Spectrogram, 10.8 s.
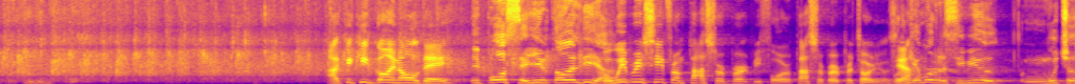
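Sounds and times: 
audience applause: 0.0s - 6.5s
speech: 0.3s - 1.0s, 3.3s - 10.7s.

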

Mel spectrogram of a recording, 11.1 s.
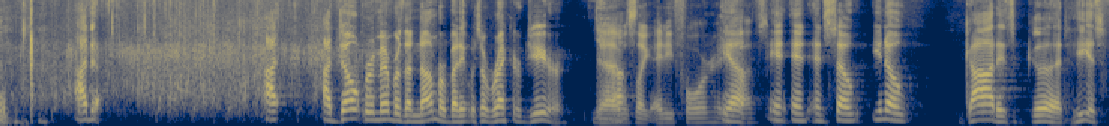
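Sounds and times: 
audience clapping: 0.0s - 4.4s
speech: 0.8s - 1.2s, 2.6s - 11.0s.

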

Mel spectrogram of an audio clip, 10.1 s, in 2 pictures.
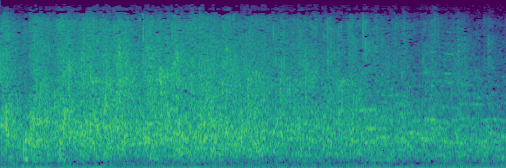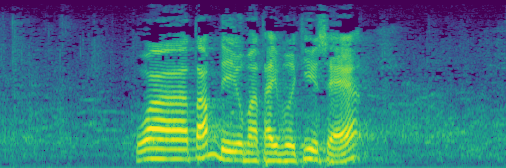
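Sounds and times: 
crowd of children clapping loudly: 0.0s - 5.8s
speech: 6.4s - 8.8s.

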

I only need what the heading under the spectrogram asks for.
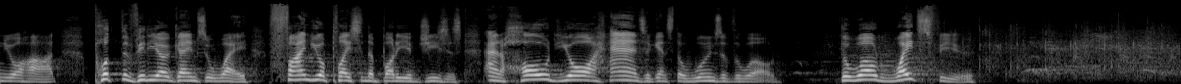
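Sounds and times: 
speech: 0.0s - 10.0s
audience clapping: 8.8s - 11.8s.

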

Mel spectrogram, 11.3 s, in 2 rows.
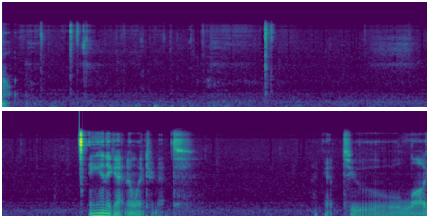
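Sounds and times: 
soft hiss: 0.0s - 11.3s
faint typing on a computer keyboard: 0.5s - 2.8s, 3.5s - 3.7s
speech: 6.8s - 8.2s, 10.0s - 11.3s.

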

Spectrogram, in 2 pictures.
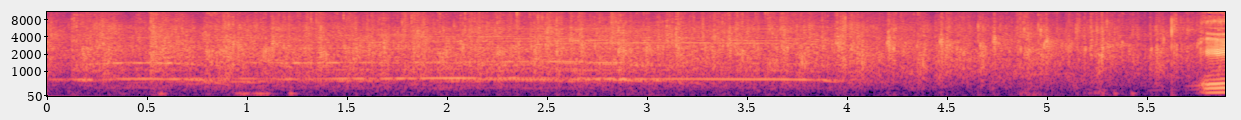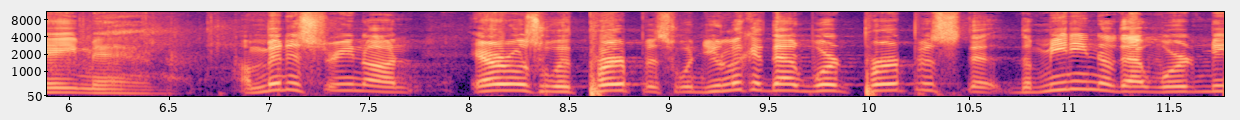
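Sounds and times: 
audience clapping hands: 0.0s - 6.9s
speech: 5.8s - 11.7s.

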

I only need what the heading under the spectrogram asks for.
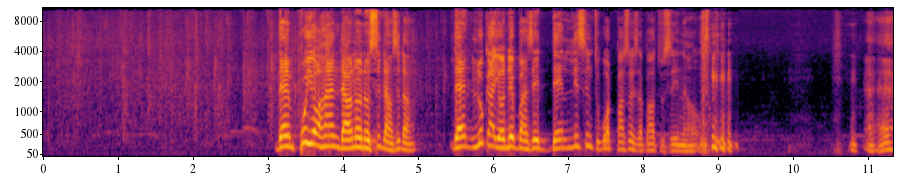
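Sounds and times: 
audience clapping: 0.0s - 6.3s
speech: 3.1s - 9.4s, 10.8s - 11.3s.

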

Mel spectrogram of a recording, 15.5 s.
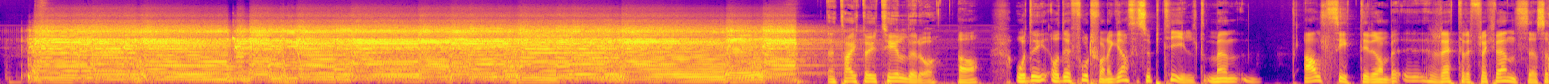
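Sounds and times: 
distorted instrument chords through low-cut and high-cut filter: 0.0s - 9.8s
speech: 8.4s - 15.4s.

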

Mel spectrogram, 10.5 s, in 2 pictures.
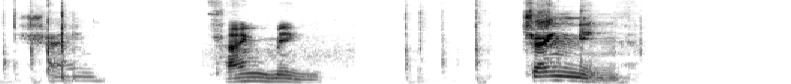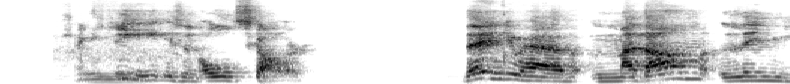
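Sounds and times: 
typing notes on a keyboard: 0.0s - 0.6s, 2.7s - 3.3s
speech: 0.3s - 0.8s, 1.4s - 2.2s, 3.5s - 4.3s, 5.8s - 7.4s, 8.4s - 10.5s.

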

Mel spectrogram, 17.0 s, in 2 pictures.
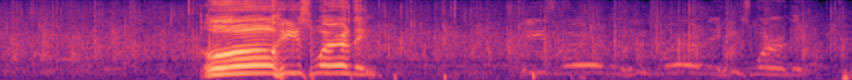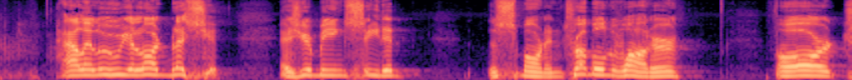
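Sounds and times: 
audience clapping hands in worship: 0.0s - 9.8s
speech: 2.0s - 3.8s, 9.1s - 12.6s, 13.4s - 15.4s, 16.2s - 17.0s.

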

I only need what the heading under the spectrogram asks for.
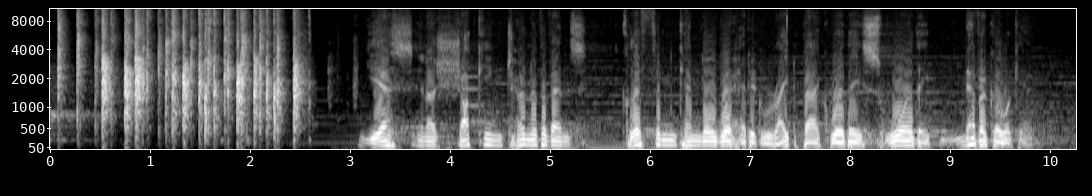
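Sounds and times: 
audience clapping prompted by an applause sign: 0.0s - 2.7s
speech: 3.1s - 9.9s.

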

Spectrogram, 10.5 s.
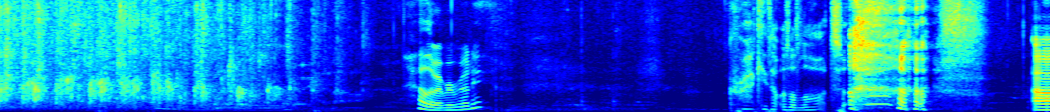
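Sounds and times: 
church audience applauding to welcome a worship leader: 0.0s - 3.8s
speech: 4.2s - 5.1s, 7.6s - 9.7s.

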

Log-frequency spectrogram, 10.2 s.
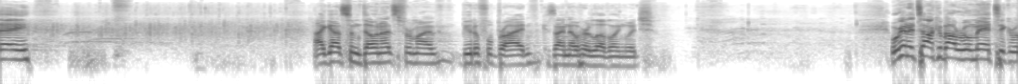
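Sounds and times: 
speech: 0.0s - 1.2s, 3.1s - 6.6s, 8.9s - 10.1s
audience clapping: 0.0s - 3.6s.

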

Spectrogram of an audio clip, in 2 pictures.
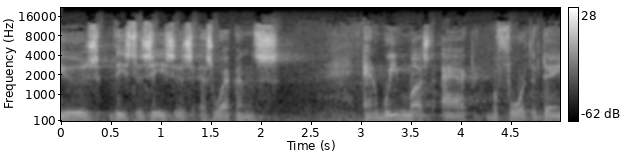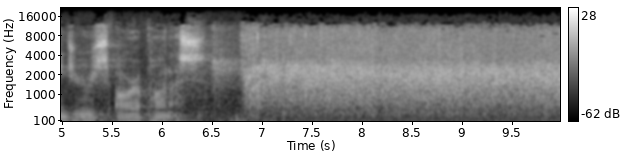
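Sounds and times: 
speech: 0.0s - 2.4s, 3.0s - 7.0s
audience applause in played recording: 6.8s - 9.9s.

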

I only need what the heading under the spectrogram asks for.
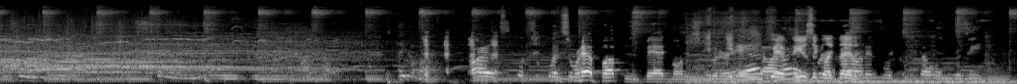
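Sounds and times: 
crowd applauding and cheering: 0.0s - 5.0s
laughter: 0.1s - 5.8s, 6.8s - 8.6s
speech: 4.0s - 10.1s.

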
